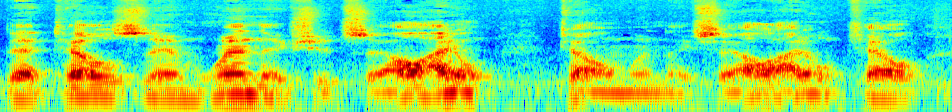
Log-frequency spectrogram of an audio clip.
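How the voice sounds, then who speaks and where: A man with a loud voice speaking bluntly and emphatically as an interview guest, repeating himself for emphasis. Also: low voice, unhurried, slight background noise. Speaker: guest, investment newsletter writer. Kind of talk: conversational interview about investing.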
